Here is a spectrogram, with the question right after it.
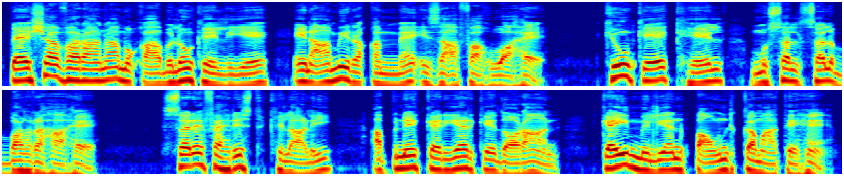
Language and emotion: Urdu, neutral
